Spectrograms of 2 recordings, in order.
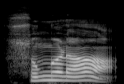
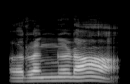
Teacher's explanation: ਸੁੰਘਣਾ ਖੁਸ਼ਬੂ ਲੈਣਾ ਰੰਗਣਾ ਰੰਗ ਕਰਨਾ ਗਾ ਅੱਖਰ ਨੂੰ ਬੋਲਣ ਵਾਸਤੇ ਖੁੱਲੇ ਮੂੰਹ ਨਾਲ ਜ਼ੁਬਾਨ ਅਤੇ ਤਾਲੂ ਦੇ ਪਿਛਲੇ ਹਿੱਸੇ ਨੂੰ ਹਲਕਾ ਜੋੜ ਕੇ ਗਲੇ ਵਿੱਚ ਆਵਾਜ਼ ਕੱਢੀ ਜਾਂਦੀ ਹੈ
